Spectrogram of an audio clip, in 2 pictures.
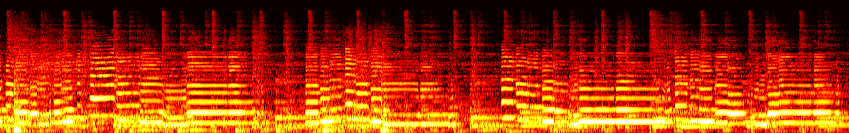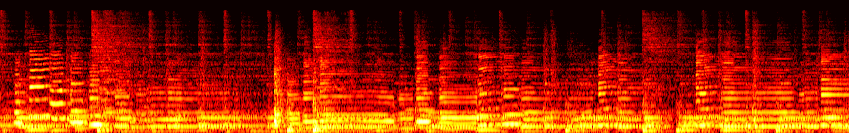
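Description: Jazz quartet playing: a tenor saxophone carries a moving melodic line of many quick notes, accompanied by piano, upright double bass and a drum kit.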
